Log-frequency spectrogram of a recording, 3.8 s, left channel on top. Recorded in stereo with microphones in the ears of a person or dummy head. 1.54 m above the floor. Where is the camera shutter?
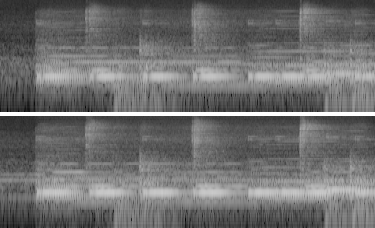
I don't hear a camera shutter.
